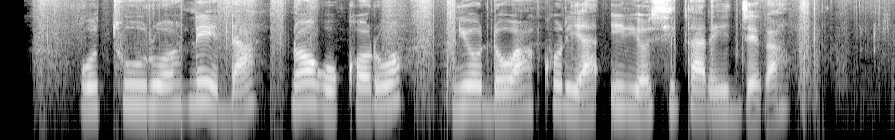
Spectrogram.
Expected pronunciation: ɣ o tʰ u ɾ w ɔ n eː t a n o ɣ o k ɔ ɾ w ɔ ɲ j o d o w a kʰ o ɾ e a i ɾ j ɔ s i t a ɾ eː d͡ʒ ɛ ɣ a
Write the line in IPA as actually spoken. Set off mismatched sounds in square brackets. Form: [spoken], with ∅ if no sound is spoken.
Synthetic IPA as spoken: ɣ o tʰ u ɾ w ɔ n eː [d] a n [ɔ] ɣ o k ɔ ɾ w ɔ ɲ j o d o w a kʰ o ɾ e a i ɾ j ɔ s i t a ɾ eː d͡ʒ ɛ ɣ a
